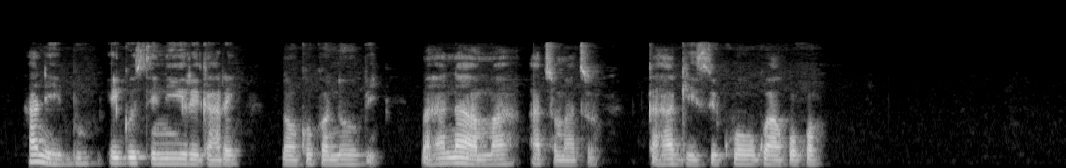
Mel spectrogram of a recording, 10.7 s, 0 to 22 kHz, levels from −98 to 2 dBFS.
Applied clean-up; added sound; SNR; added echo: none; none; none; none.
